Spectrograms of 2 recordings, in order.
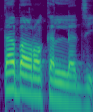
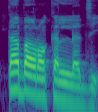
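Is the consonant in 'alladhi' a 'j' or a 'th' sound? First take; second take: J sound; J sound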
